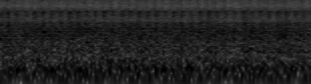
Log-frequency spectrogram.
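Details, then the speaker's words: Daihatsu-engined Taft GT diesel after piston overhaul (complaint: limping at start, smoke, high fuel use), idling: smooth low rumble, no missing beat or knock; no smoke from oil filler hole, running normal. "Nah, jadi normal kan. Itu kan nggak ada asap juga di lubang tester oli. Berarti normal kawan."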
